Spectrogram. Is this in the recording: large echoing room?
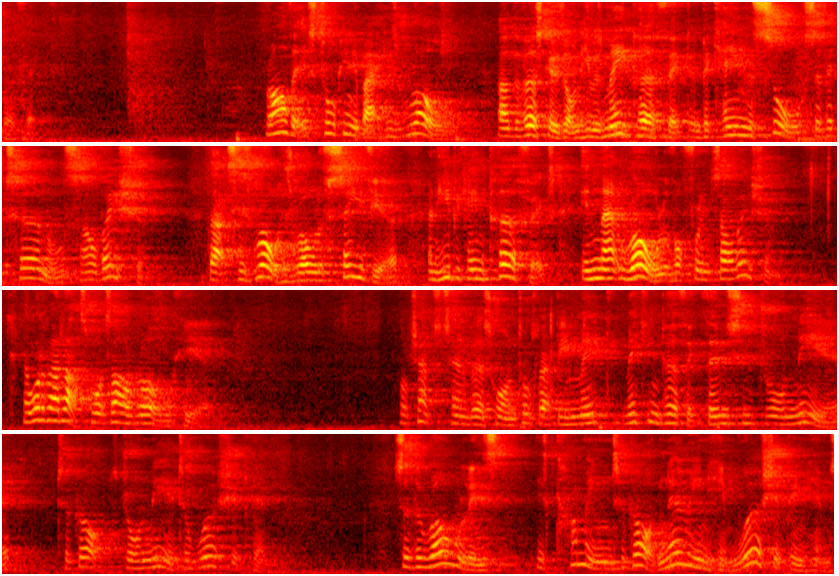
yes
